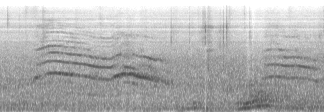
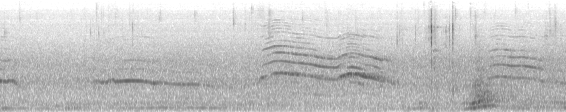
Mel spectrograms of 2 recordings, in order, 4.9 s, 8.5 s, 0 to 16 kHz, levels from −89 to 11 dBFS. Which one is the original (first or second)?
second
